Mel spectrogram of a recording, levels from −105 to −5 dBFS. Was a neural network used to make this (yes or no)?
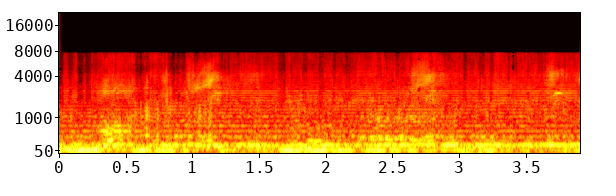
yes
